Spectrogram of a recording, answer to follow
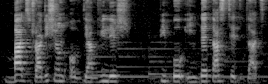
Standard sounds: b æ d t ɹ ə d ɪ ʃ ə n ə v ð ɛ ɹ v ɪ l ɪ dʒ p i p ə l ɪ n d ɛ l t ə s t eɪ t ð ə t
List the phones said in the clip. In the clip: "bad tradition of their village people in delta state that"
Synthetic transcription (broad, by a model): b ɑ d t ɹ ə d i ʃ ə n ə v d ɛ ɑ v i l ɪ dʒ p i p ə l ɪ n d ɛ t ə s t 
